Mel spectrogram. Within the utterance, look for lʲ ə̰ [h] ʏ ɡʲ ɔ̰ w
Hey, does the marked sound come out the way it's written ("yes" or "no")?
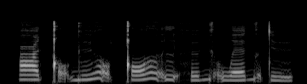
yes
